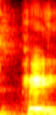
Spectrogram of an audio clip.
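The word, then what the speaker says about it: פּ: or Fay if it if you see the - then it's pay it's a it's a I sound like purple if it's if you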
